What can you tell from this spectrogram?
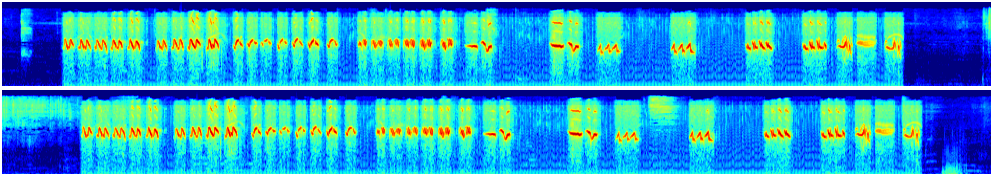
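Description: Sparrows chattering and screaming in alarm at a cat: rapid bursts of chirps and trills over a faint steady hum. The same run of calls plays twice, with about a second and a half of silence between.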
